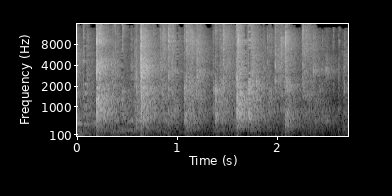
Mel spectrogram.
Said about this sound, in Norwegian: Så var det 20 ungdommer som sa at de ville bli frelst. Og det er fordi at dere var med og ba. Ja, det er lov å klappe. Det er amen til det.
